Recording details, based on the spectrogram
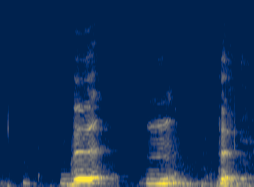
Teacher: Porque se pronuncian con la unión de los labios. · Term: Labial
